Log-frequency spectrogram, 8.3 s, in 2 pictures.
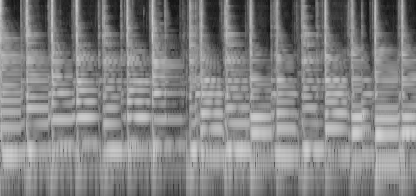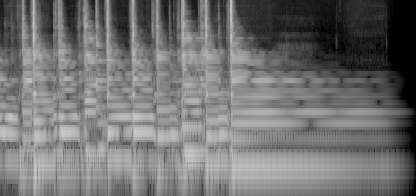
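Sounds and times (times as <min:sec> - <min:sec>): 
Mediterranean traditional oud playing: 0:00.0 - 0:08.3.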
